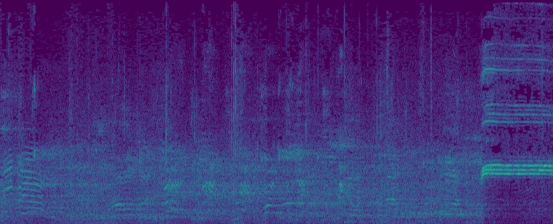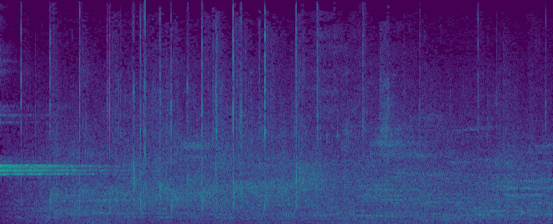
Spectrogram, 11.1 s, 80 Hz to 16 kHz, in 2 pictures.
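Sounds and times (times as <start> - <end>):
voices of players and onlookers: 0.0 - 11.0.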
